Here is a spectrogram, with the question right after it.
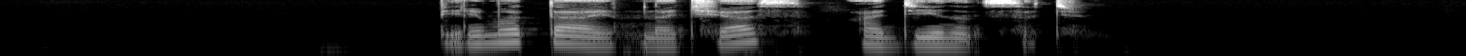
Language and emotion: Russian, neutral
